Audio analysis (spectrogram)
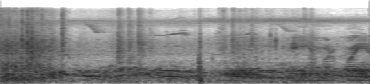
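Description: Pet pigeons in a breeding loft give soft, low repeated coos and a few chirps, close by, under steady background noise with a voice talking over them at times.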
